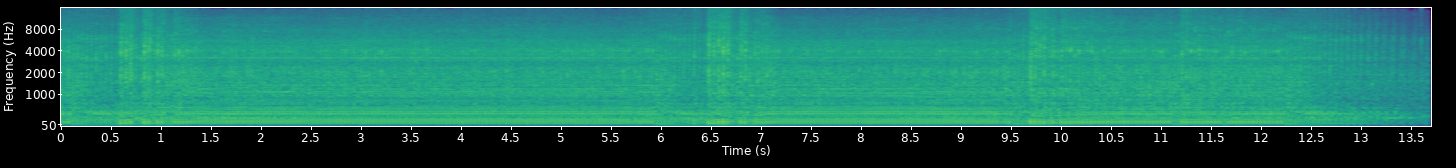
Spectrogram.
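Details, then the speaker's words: Free MTD Wizard lawn tractor, small single-cylinder: steady, even engine note at constant speed with a few brief rattles; runs smoothly, though owner suspects a clutch or transaxle problem with loose shifters. "well it runs really good there's something up with the clutch though or the transaxle"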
